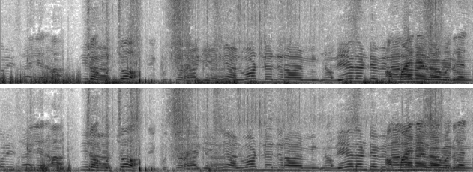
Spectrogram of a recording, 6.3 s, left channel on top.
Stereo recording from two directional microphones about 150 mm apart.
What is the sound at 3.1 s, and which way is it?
Speech, 40° right (ahead or behind).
